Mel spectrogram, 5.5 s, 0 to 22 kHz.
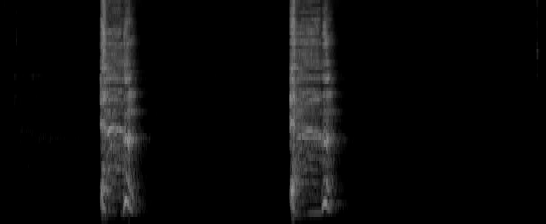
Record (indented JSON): {
  "cough_length": "5.5 s",
  "cough_amplitude": 18543,
  "cough_signal_mean_std_ratio": 0.27,
  "survey_phase": "alpha (2021-03-01 to 2021-08-12)",
  "age": "45-64",
  "gender": "Female",
  "wearing_mask": "No",
  "symptom_none": true,
  "symptom_fatigue": true,
  "smoker_status": "Never smoked",
  "respiratory_condition_asthma": true,
  "respiratory_condition_other": false,
  "recruitment_source": "REACT",
  "submission_delay": "2 days",
  "covid_test_result": "Negative",
  "covid_test_method": "RT-qPCR"
}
